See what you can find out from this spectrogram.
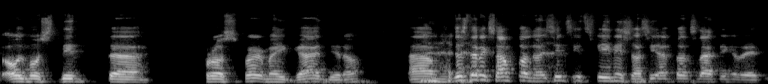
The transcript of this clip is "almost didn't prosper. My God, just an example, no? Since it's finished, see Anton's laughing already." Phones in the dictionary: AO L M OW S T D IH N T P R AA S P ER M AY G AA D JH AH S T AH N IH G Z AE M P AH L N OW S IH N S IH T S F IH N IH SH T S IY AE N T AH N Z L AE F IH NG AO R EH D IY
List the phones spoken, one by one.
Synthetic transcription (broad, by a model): AO L M OW S T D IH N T P R AA S P ER M AY G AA D JH AH S T AH N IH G S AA M P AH L N OW S IH N S IH T S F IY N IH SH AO S IY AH N T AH N S L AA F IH NG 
